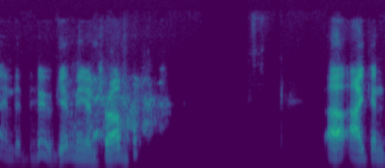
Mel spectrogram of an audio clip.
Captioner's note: all laughs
